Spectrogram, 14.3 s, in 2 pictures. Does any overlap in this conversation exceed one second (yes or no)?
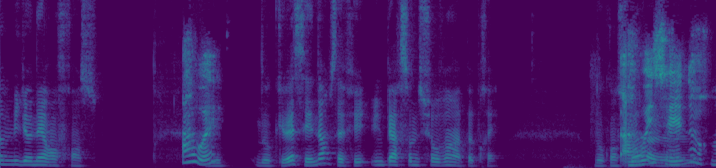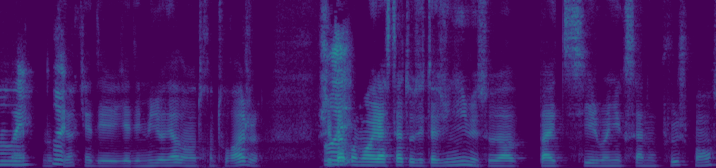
yes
